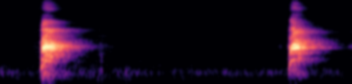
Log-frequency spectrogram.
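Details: Puppy named James, too frightened of a massager to eat his treats, gives two short, sharp, mid-pitched barks about three seconds apart, with silence in between and no other sounds.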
